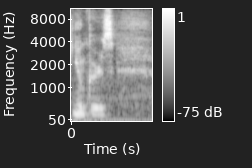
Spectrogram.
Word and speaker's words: Junkers: to directing junkers come here and yes it's pronounced yunkers um this is a uh sort of Coming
